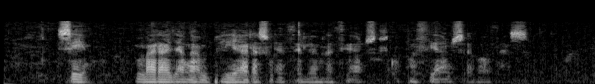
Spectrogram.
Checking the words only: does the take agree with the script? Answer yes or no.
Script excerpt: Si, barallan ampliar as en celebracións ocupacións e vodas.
yes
